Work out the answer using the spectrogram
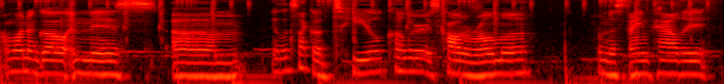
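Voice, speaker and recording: A woman talking casually through a makeup tutorial, rambling with lots of fillers in a fairly monotone way. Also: deep voice, unhurried. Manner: rambling, filler-heavy, self-described monotone. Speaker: beauty vlogger. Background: background music.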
